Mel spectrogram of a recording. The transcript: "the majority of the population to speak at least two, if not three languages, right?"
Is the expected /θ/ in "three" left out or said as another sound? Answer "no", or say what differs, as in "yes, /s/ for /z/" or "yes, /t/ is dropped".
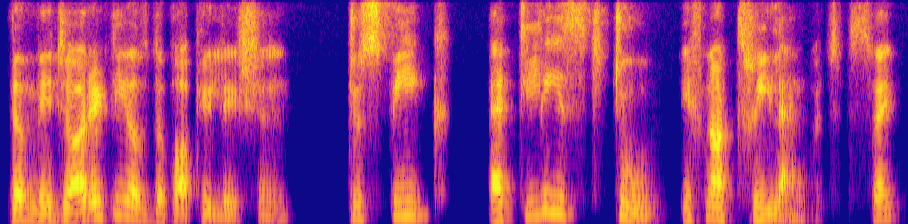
yes, /t/ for /θ/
